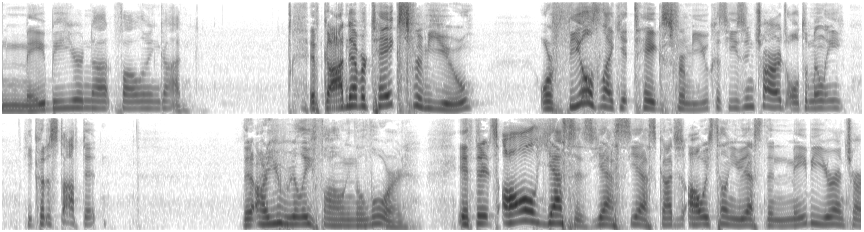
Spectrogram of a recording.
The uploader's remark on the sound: Preached at Emmaus Church on Sunday, October 27th, 2019.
